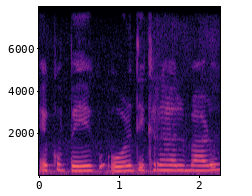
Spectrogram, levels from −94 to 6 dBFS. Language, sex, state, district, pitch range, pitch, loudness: Bhojpuri, female, Uttar Pradesh, Deoria, 225-250 Hz, 240 Hz, -33 LUFS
